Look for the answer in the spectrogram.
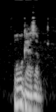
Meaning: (noun) A spasm or sudden contraction
- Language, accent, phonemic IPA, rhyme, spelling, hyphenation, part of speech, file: English, Southern England, /ˈɔː.ɡæ.zəm/, -æzəm, orgasm, or‧gasm, noun / verb, LL-Q1860 (eng)-orgasm.wav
